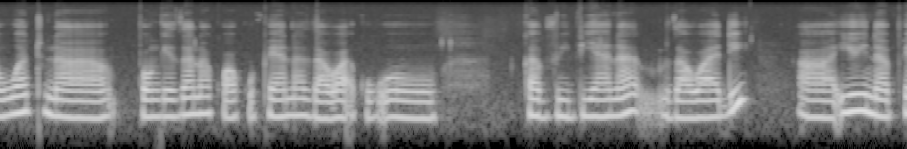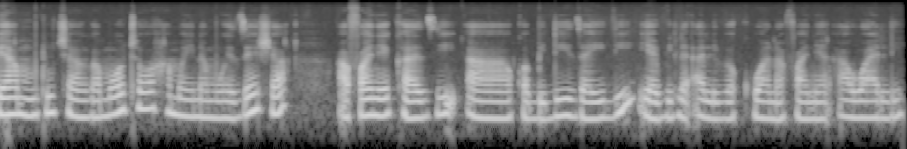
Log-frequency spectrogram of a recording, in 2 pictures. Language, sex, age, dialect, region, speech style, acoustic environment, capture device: Swahili, female, 45-54, Kenya - Nairobi Sheng-influenced, Kenya, happy; relaxed, traffic, mobile / Linux / Chrome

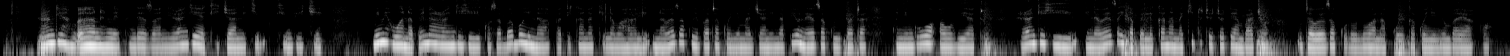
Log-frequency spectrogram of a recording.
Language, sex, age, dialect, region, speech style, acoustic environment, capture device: Swahili, female, 18-24, Kenya - Nairobi Sheng-influenced, Kenya, happy; relaxed; focused, people talking; music; nature; construction, mobile / Linux / Chrome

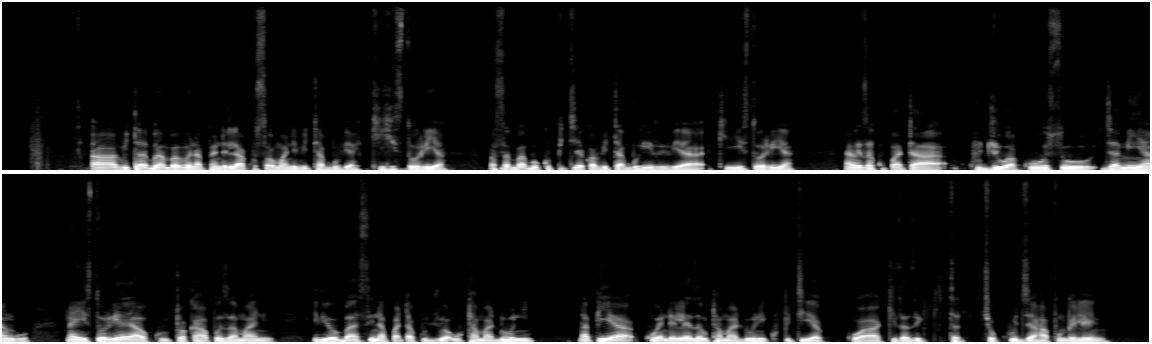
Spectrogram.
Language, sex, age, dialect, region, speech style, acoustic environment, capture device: Swahili, male, 35-44, Kenya - Nairobi Sheng-influenced, Kenya, relaxed, silence, mobile / Linux / Chrome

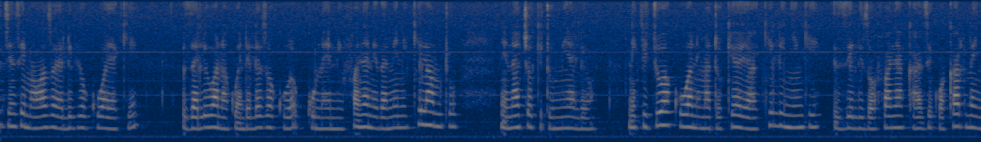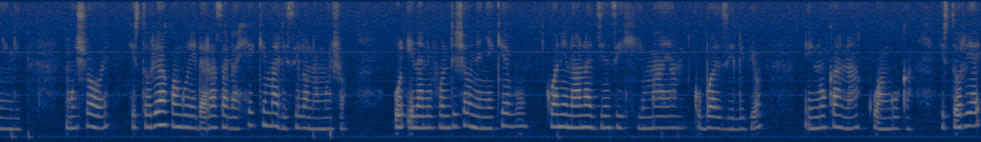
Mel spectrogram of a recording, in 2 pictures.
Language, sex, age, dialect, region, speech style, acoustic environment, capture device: Swahili, female, 25-34, Kenya - Nairobi Sheng-influenced, Kenya, relaxed, nature; people talking; appliances, desktop / Windows / Chrome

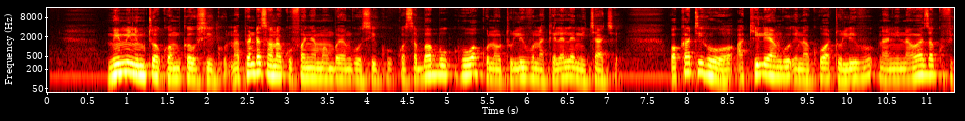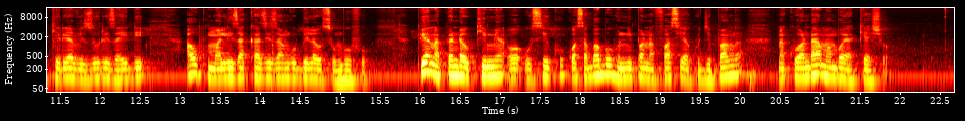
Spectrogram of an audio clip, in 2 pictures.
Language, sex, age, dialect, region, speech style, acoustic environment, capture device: Swahili, male, 18-24, Kenya - Nairobi Sheng-influenced, Kenya, relaxed; focused, nature; appliances, desktop / Windows / Chrome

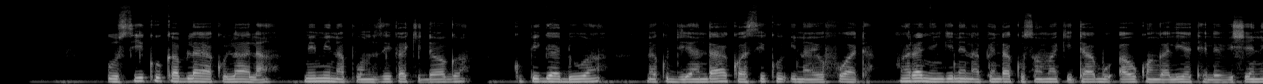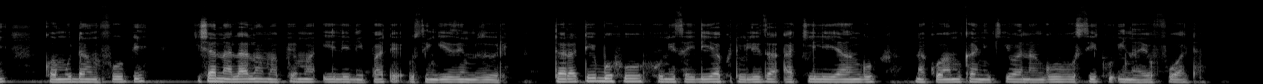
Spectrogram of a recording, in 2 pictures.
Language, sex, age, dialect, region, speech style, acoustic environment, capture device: Swahili, male, 18-24, Kenya - Nairobi Sheng-influenced, Kenya, happy, silence, mobile / Linux / Chrome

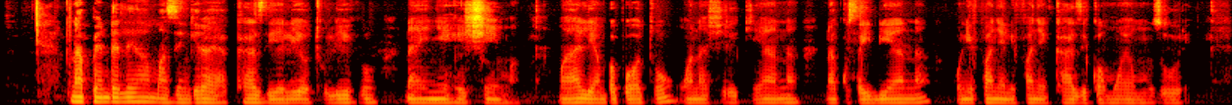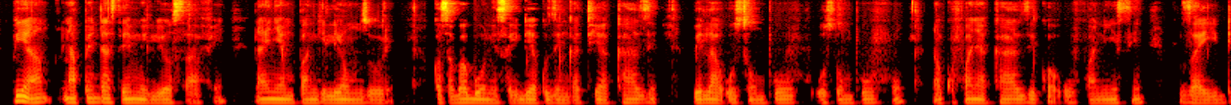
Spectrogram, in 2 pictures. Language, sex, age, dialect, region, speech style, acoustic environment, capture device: Swahili, male, 18-24, Kenya - Mombasa, Kenya, excited; focused; happy; relaxed, silence, mobile / Linux / Chrome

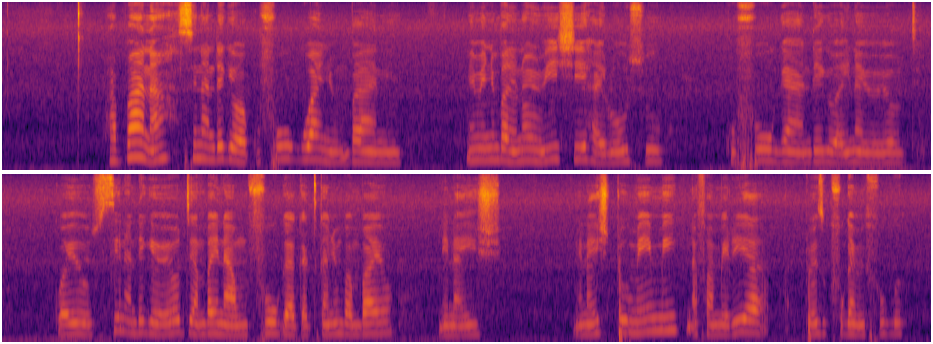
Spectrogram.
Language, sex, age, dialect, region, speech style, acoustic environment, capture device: Swahili, female, 25-34, Tanzania - Dar es Salaam, Tanzania, relaxed; happy, silence, mobile / macOS / Safari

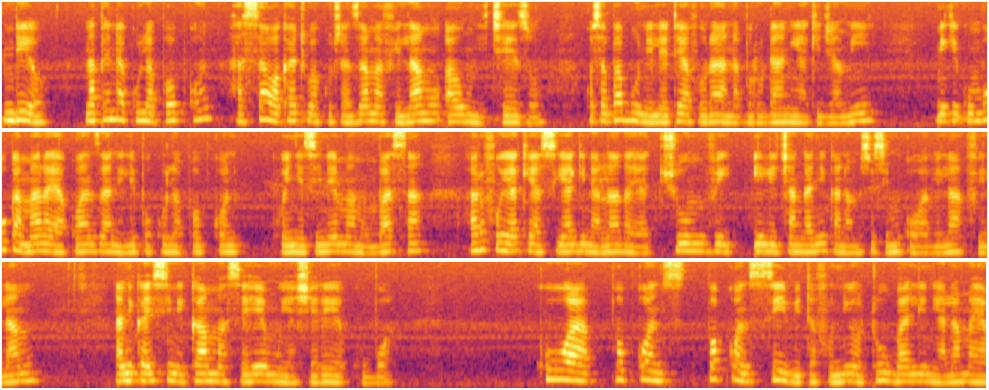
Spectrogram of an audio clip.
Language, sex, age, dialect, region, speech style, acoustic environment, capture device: Swahili, female, 18-24, Kenya - Nairobi Sheng-influenced, Kenya, focused, silence, desktop / Windows / Chrome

